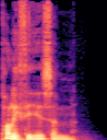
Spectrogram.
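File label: "polytheism", British English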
